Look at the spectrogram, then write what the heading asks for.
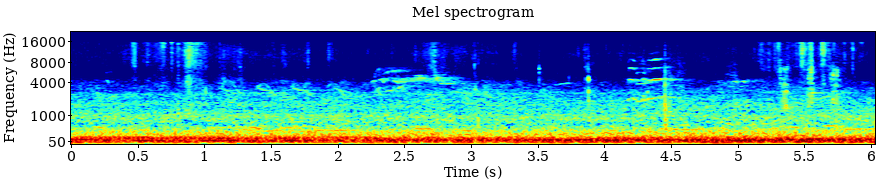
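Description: A steady low rumble, with faint, scattered squeaky chirps from birds.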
